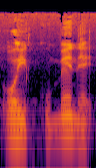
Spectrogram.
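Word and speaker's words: oikoumene: Aquí dice oikumene, O-U, pero O-U junto se pronuncia U, entonces es oikumene.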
